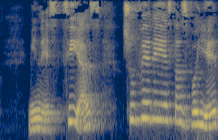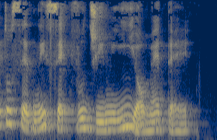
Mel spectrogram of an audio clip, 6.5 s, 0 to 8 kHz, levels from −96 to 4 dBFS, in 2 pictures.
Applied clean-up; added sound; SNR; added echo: none; none; none; none.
